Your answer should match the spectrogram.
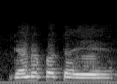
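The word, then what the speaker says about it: गणपतये: So this one becomes, in context, ideally, the guttural nasal. So gum becomes gang. Om gang ga na pa ta. And here we have ya. But when you sneak under here, you see that ya has a line over it. It becomes yay. Om gang ga na pa ta ye. Om ganapataye.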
